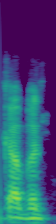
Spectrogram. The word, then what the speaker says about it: cupboard: Now cupboard is actually spelled cupboard, isn't it? Cupboard, yeah. Yeah, but it's the way it's pronounced.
